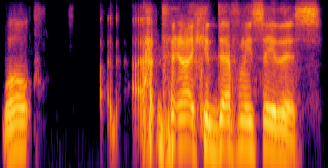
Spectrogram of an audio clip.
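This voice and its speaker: Hoarse, ranting livestream host man. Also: a little high, measured pace, a bit bright, dry recording, highs cut off. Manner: rambling, passionate, swears often. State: voice worn from talking. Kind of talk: casual livestream talk to chat.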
